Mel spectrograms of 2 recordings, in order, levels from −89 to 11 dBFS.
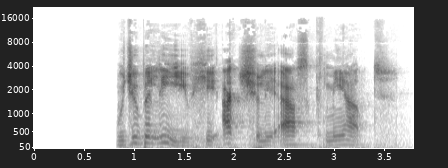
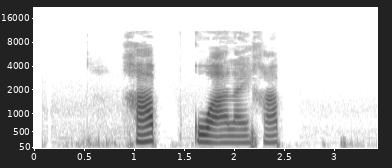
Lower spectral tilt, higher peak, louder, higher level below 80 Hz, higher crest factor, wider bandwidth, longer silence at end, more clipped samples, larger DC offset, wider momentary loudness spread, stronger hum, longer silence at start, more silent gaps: second, 0 dB/octave vs -5 dB/octave; first, 0 dBFS vs -6 dBFS; first, -21 LUFS vs -24 LUFS; first, -58 dBFS vs -64 dBFS; about the same, 26 dB vs 22 dB; first, 16.5 kHz vs 11.5 kHz; second, 0.2 s vs 1 s; neither; neither; about the same, 13 LU vs 12 LU; neither; about the same, 0.85 s vs 0.9 s; neither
